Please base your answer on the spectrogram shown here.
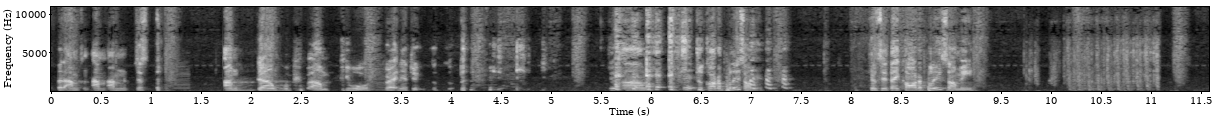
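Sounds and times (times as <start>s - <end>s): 
speech: 0.0s - 4.8s, 5.6s - 7.5s, 8.2s - 9.4s
laughter: 3.8s - 5.0s, 5.6s - 7.4s
rapid gunfire burst: 10.0s - 11.4s.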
